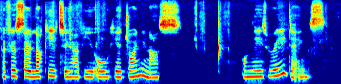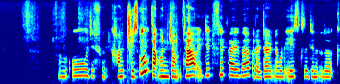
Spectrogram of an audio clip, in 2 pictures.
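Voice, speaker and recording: Woman card reader, a little hoarse, pitched a touch high, gentle and chatty with listeners. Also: steady tone, unhurried, poor audio. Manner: soft, chatty, reassuring, checks in with "okay?". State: slightly hoarse from singing. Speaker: tarot and angel card reader. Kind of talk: casual spiritual card reading.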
